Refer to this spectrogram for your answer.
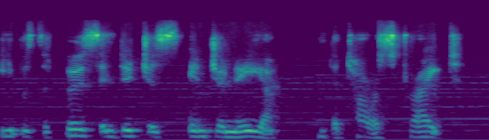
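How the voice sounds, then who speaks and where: Music plays in the background. A woman speaks with a very deep, low pitch. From Torres Strait, Australia. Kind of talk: interview answer.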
